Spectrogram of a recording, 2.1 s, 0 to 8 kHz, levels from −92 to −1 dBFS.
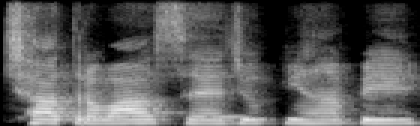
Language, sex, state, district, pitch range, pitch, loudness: Hindi, female, Bihar, Jahanabad, 215-225 Hz, 220 Hz, -17 LUFS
